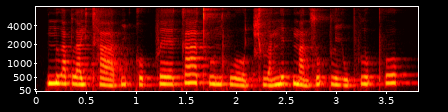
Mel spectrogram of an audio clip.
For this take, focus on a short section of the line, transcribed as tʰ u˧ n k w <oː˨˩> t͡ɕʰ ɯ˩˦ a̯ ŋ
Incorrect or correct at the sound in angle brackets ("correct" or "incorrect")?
correct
